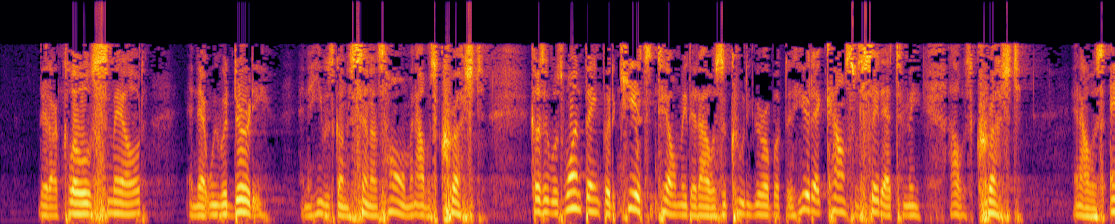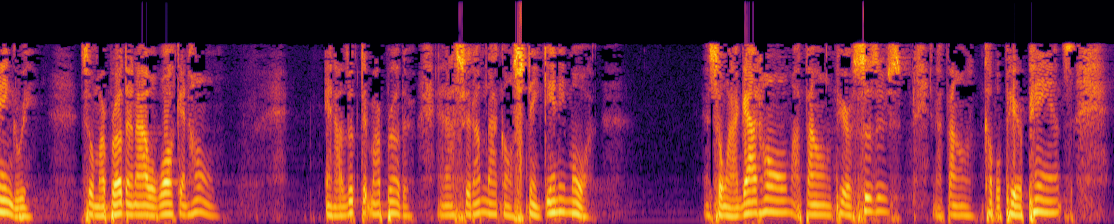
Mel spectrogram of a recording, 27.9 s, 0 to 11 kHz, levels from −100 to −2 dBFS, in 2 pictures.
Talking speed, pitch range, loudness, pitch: 210 wpm, 130-165 Hz, -13 LUFS, 145 Hz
